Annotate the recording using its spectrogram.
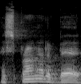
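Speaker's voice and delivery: ordinary delivery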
